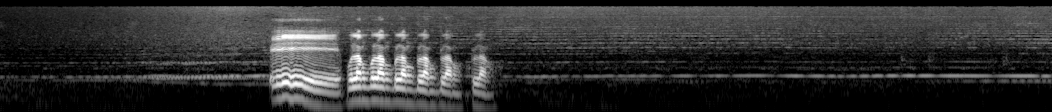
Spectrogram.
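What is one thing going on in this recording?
A small drone's motors whine steadily as it flies close by.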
